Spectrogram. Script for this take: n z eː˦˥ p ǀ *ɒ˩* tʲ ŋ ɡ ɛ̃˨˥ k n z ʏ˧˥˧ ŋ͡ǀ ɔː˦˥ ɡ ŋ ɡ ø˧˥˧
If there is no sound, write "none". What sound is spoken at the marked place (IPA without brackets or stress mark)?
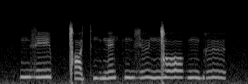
ɒ˩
